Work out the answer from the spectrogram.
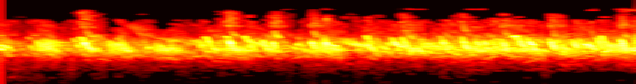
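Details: Purple martin morning vocalizations, played to attract martins to a nest house: a dense chorus of gurgling, chirping calls, many birds overlapping continuously in a steady bright wall of sound.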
